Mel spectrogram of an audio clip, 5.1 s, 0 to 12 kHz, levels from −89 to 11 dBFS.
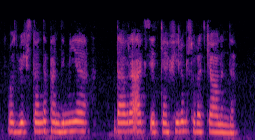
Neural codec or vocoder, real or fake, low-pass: none; real; 7.2 kHz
